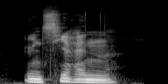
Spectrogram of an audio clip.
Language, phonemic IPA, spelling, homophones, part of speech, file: French, /si.ʁɛn/, sirène, Cyrène / sirènes, noun, Fr-sirène.ogg
- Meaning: 1. mermaid, siren 2. siren, temptress, seducer 3. siren, alarm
